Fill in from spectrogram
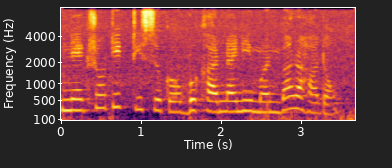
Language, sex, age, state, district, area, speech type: Bodo, female, 18-30, Assam, Kokrajhar, rural, read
